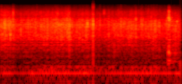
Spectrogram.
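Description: Ginger and green chili paste with a pinch of asafoetida frying in hot oil, giving a loud, close, continuous sizzle with scattered sharp pops and spatters, no talk.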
